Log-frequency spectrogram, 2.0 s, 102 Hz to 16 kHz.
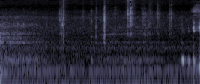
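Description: A few faint metal clicks from jewellery pliers gripping and bending stiff 20-gauge craft wire as a loop is turned.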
